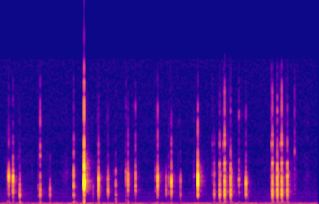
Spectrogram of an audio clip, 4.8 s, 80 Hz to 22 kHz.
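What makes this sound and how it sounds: Fingertips of both hands type fast on a compact HI-FINGER 7.5 mechanical keyboard with a black case and white and pink plastic keycaps, resting on a desk mat. The result is a quick, uneven run of short, bright plastic clicks with almost no ring, some louder strikes standing out, over a faint steady low hum.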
